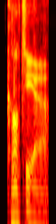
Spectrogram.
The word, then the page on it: cottier: British English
